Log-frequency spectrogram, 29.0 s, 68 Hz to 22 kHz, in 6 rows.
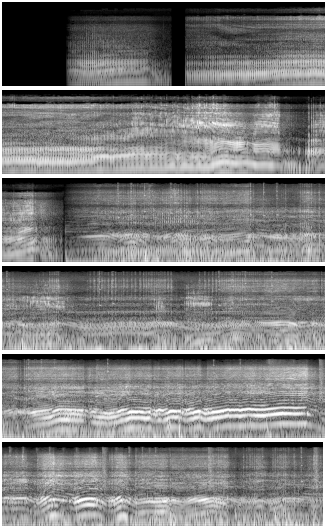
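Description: Two-stroke KTM SX 125 dirt bike engine revving up and down repeatedly while being ridden, with a low rumble of wind on the microphone from about ten seconds in. Before that, a loud pitched sound rises and falls, broken by a short gap.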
